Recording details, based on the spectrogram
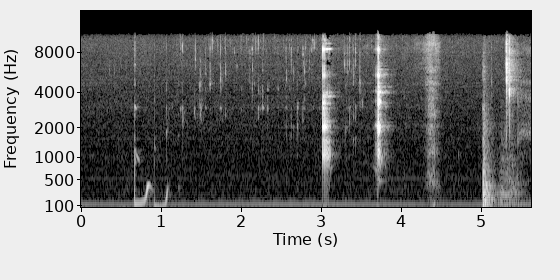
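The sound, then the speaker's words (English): Jones Turkey and Gravy Soda from a bottle glugging and splashing into a small glass in a few short, separate bursts with quiet pauses between, moderately loud, with no talking. “And pour it into a little glass here.”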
